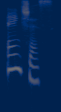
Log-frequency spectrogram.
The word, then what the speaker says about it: anxious: Word number four, anxious. Anxious. Sarah, can you break it down for us? Pronounced a n g k s h u s.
